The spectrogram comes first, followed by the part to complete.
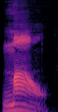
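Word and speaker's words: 猫: What's cute about the sign for cat, though, is that it's pronounced mao. And that sounds kind of like meow.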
